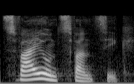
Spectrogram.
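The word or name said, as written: twenty-two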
